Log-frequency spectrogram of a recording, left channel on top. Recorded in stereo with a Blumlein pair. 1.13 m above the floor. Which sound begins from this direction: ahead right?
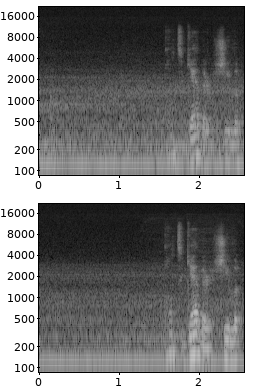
A man speaking, at 1.6 s.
